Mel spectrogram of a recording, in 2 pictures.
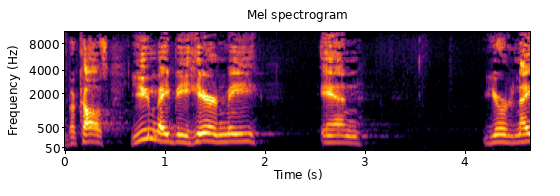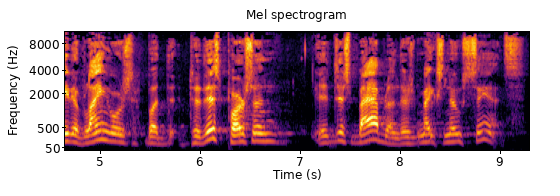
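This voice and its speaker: A preacher from the American South with a Southern US accent reads scripture during a sermon and explains it in a folksy, plain-spoken way. His voice is fairly high and gravelly, with a darkish tone.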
